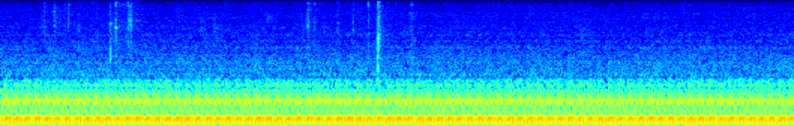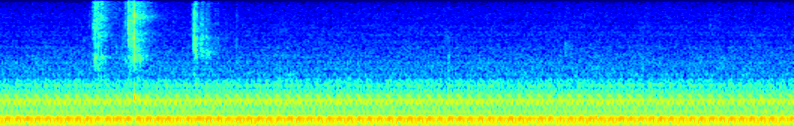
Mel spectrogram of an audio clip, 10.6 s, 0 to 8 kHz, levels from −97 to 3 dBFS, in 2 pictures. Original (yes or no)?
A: yes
